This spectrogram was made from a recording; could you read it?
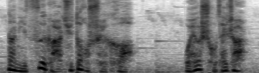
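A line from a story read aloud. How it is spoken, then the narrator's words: Quiet voice. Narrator (Chinese): 丁涛小声说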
